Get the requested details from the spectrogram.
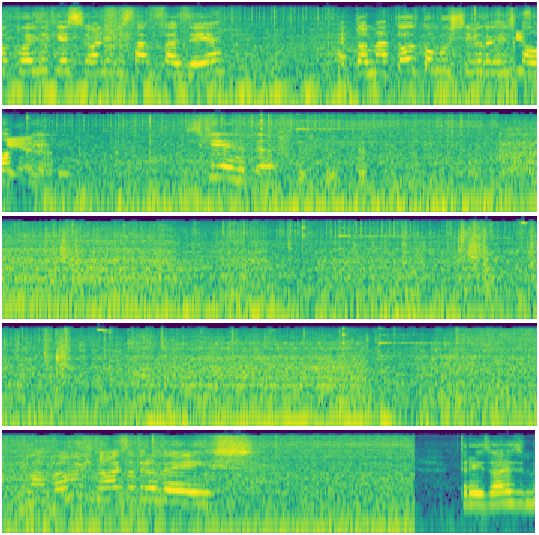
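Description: A large vehicle's engine rumbles steadily.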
